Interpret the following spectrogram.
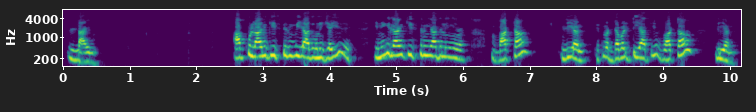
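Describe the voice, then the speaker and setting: A woman teaching English spellings to exam students, repeating each word slowly and asking questions as she goes. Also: a little high, darkish tone. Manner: slow, drilling, repeats words and asks questions.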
